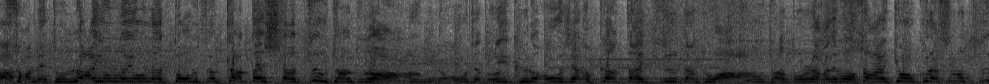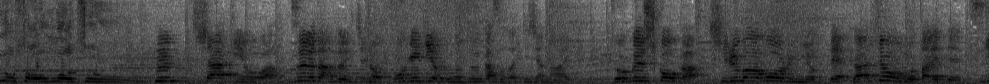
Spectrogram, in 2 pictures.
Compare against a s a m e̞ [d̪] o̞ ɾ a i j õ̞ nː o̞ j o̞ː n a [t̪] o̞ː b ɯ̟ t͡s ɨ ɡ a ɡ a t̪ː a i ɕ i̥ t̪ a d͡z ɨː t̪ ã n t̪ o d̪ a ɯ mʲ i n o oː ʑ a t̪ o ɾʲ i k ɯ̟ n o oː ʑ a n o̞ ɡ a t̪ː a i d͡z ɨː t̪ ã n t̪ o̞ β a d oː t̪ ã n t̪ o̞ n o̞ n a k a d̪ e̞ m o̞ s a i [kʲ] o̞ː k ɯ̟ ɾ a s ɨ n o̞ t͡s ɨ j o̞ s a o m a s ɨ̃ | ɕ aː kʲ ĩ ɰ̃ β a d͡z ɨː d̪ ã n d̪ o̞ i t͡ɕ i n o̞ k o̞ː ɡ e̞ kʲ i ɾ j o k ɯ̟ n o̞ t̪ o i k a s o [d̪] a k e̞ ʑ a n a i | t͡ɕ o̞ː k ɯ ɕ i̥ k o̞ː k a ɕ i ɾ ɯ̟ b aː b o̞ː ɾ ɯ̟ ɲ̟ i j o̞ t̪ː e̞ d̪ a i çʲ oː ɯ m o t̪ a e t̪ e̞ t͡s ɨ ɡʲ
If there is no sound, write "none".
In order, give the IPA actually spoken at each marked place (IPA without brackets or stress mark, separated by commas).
t̪, d̪, kʲ, d̪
